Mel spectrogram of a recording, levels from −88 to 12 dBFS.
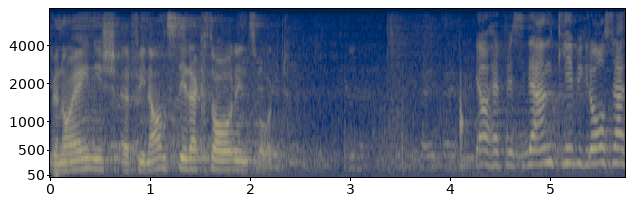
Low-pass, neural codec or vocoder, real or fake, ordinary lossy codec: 7.2 kHz; vocoder, 44.1 kHz, 80 mel bands, Vocos; fake; none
